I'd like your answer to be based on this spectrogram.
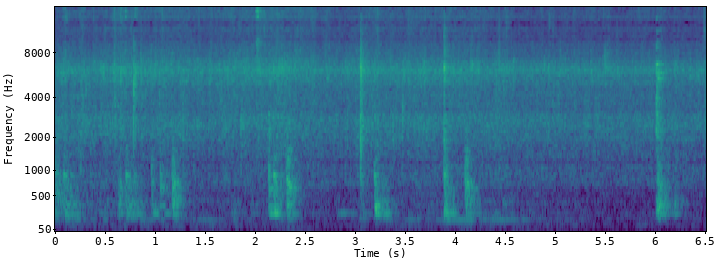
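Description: Cauliflower and other vegetable kurma ingredients fry in a pan while a spoon stirs them, giving soft sizzling and intermittent scraping clicks, fairly quiet and close, with no talking.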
